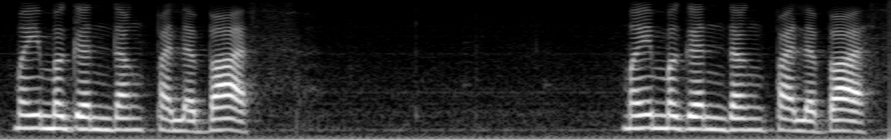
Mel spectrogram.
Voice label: "palabas", Tagalog

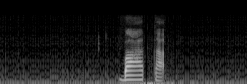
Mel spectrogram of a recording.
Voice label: "bata'", Tagalog, glot; Consonants; Phonology

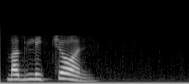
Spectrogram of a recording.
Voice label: "maglitson", Tagalog

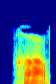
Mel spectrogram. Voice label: "khO3Op", Lao; rim; ຂອບ

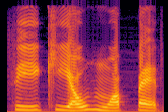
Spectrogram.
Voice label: duck, Thai

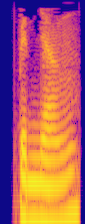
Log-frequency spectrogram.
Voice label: "ເປັນຫຍັງ", Lao; pen n)a4N What happen?

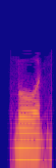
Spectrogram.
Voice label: "bo3ot", Lao; Buddhist chappel

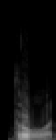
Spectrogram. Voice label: "check", Thai

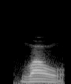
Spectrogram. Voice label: "wa1w", Lao; to talk, to say; ເວົ້າ

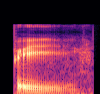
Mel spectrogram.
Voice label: "sì:" 'four', Thai

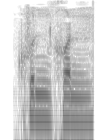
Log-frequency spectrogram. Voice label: ຄຸນຄົນ Khu2n kho2n, Lao

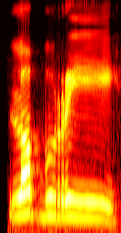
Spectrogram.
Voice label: lopburi, central Thai; ลพบุรี

